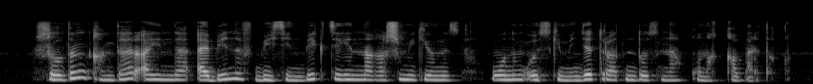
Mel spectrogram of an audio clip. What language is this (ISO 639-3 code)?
kaz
